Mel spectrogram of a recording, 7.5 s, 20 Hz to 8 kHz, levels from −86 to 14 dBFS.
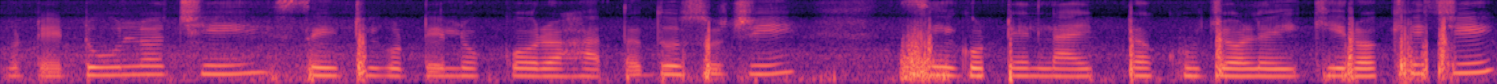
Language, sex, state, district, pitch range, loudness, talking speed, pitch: Odia, female, Odisha, Malkangiri, 225-270 Hz, -17 LUFS, 110 wpm, 230 Hz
